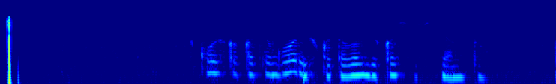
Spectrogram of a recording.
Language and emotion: Russian, neutral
